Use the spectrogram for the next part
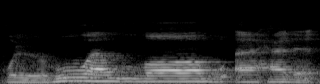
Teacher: Qalqalahnya kubra. Besar tapi bukan akbar. · Jadi had di situ enggak ada space untuk pantulan ke depan. Jadi tetap e jadi ketika ahad itu langsung mantul ahad.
